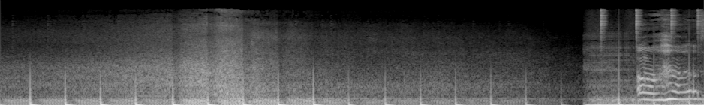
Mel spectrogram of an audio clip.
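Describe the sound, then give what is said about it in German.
Muffled bass music thumps in a steady, quick beat from inside a Toyota car in a forest over a low hum, then abruptly turns louder and clearer with brighter tones near the end. “Aus dem Inneren des Wagens drangen dumpfe Bässe, die den Wald zu erobern schienen und eine eigenartige Spannung in der Luft hervorriefen.”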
